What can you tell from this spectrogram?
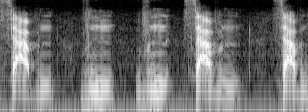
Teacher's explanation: ভ এবং ন এই যে সিলেবল এটা সিলাবিক নয়ের দ্বারা তৈরি হয়েছে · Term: সিলাবিক কনসোনেন্ট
